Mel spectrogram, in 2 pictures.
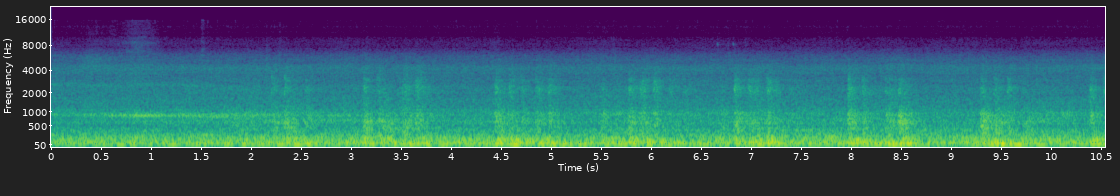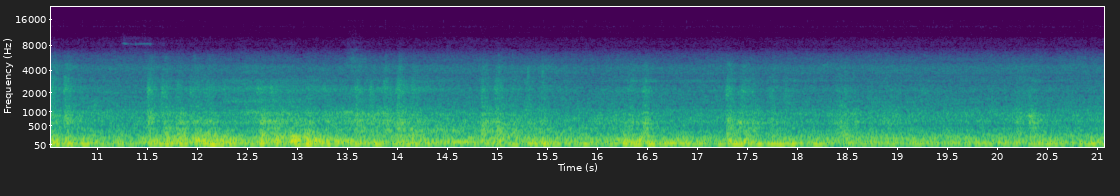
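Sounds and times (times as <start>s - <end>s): train running rumble: 0.0s - 21.0s
wheels clacking on track: 2.1s - 18.8s.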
